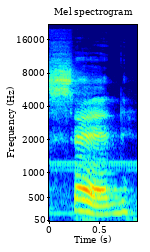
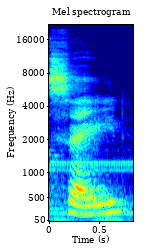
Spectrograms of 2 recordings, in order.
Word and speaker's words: said: last form is pronounced said not say and it sounds very much like set we got in the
